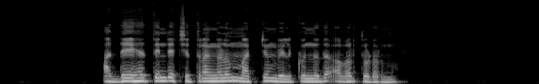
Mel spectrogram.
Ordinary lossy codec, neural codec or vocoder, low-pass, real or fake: none; vocoder, 44.1 kHz, 128 mel bands every 256 samples, BigVGAN v2; 19.8 kHz; fake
